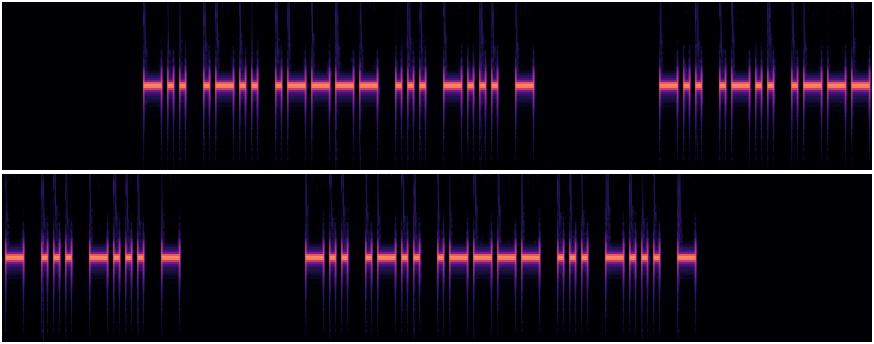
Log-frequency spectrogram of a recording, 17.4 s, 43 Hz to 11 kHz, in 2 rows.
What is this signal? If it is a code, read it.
Morse code, heard as a keyed tone, about 20 wpm, 700 Hz. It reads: DL1SBT DL1SBT DL1SBT
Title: DXCC-100 Call Signs - 6 Characters - Repeated 3x - 20wpm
